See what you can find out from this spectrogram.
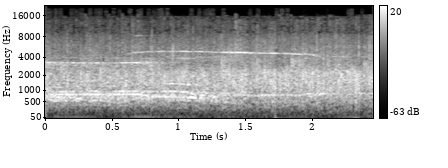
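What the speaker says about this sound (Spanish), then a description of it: "Si es para usted gritar y aplaudir fuerte al Rey." A church congregation claps and cheers loudly together, a dense sustained roar of applause with shouting voices and a high whistle riding over it.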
